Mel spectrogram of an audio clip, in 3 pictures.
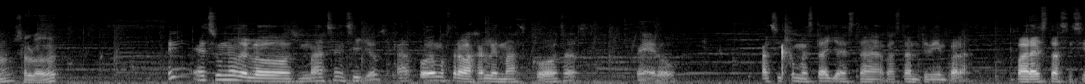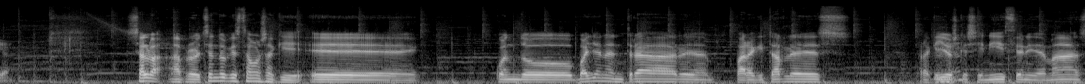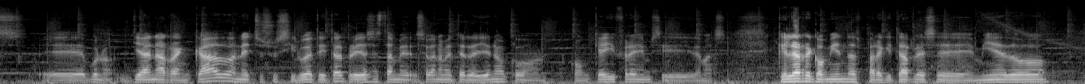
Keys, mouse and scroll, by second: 0.4 shift+middle click, 1.0 middle click, 2.0 middle click, 2.8 middle click, 4.0 KP_1, 11.6 Escape, 26.2 shift+middle click.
